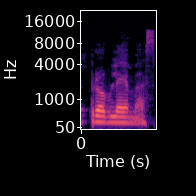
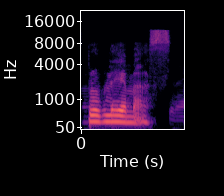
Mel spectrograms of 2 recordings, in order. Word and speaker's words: problemas: los problemas así es hay que pronunciarlo más suave la B de problemas problemas y también trabajo no dices trabajo Entiendo entiendo entiendo los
